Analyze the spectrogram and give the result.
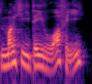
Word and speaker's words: Monkey D. Luffy: it's Monkey D. Luffy.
